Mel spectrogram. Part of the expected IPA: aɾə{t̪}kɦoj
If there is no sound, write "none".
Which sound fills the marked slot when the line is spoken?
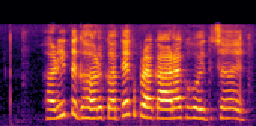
none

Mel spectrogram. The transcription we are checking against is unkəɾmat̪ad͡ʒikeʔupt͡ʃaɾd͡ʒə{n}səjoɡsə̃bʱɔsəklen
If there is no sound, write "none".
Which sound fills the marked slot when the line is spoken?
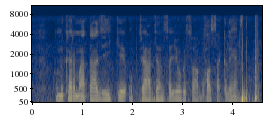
n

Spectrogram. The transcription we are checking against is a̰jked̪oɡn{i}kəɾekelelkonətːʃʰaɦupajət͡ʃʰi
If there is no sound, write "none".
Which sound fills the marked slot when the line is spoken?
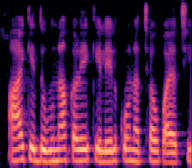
a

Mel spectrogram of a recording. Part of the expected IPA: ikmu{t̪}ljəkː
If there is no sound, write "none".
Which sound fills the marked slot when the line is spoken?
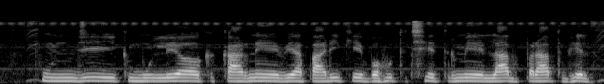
none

